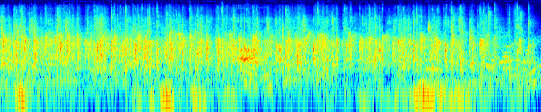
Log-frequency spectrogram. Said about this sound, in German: Dafür einen großen Applaus und ich darf dich hier nach vorne bitten.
